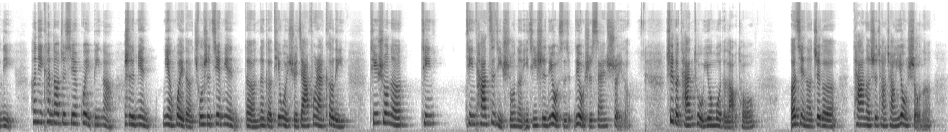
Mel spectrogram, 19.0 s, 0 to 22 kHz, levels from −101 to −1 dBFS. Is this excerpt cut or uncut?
cut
